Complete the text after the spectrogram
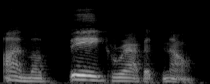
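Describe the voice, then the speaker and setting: A woman's voice: sits low, takes it slowly, slightly rough, pitched below the performer's own voice, heavily acted. A woman voicing a young male rabbit in a storybook, emphatic and keen to sound grown up. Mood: proud, insistent.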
